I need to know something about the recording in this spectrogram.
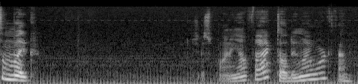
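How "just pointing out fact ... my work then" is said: soft, grudging mutter; sullen mutter. Retold or imitated. Student muttering back to the threatening teacher. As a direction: mumble it, giving in with attitude.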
